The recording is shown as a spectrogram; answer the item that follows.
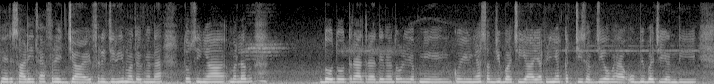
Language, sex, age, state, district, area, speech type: Dogri, female, 18-30, Jammu and Kashmir, Jammu, urban, spontaneous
